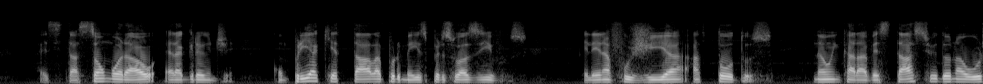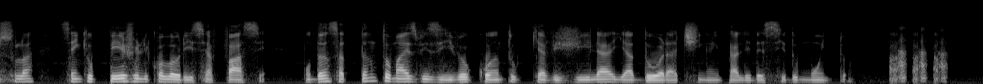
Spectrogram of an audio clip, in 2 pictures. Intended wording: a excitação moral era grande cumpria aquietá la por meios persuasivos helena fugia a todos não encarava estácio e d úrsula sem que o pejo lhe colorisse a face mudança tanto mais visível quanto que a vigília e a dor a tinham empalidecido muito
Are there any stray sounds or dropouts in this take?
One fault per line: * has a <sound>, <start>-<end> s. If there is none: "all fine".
* has a laugh, 18.7-19.3 s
